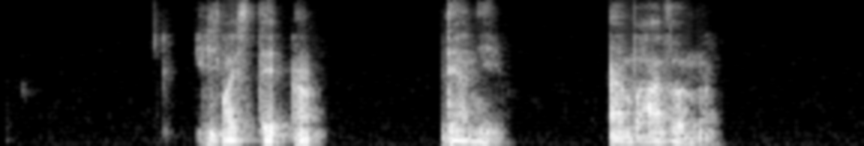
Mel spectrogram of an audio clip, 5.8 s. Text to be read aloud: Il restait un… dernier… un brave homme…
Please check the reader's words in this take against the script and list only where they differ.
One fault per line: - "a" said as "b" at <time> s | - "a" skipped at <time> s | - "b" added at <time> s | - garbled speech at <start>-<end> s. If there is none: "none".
none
